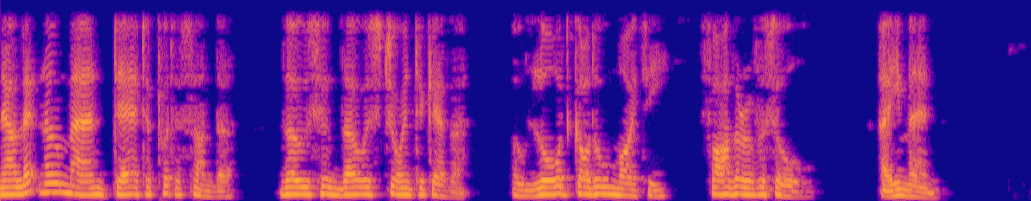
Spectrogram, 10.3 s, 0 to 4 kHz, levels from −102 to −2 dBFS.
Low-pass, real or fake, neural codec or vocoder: 3.6 kHz; real; none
